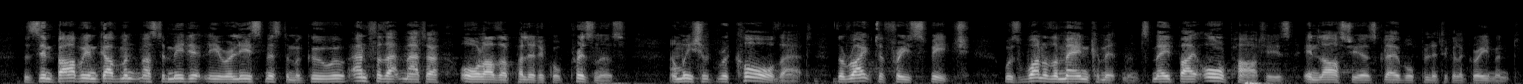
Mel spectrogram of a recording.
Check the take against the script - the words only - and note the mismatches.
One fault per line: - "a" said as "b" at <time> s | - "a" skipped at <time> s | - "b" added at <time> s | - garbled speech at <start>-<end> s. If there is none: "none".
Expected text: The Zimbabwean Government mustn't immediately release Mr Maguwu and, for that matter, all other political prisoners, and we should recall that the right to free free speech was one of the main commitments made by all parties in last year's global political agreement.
- "mustn't" said as "must" at 1.4 s
- "free" skipped at 9.1 s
